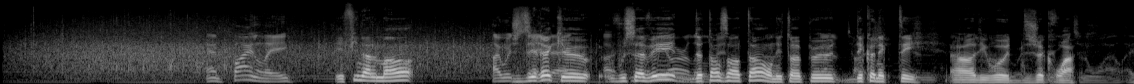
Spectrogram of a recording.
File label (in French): surimpression vocale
